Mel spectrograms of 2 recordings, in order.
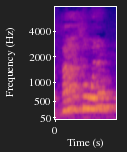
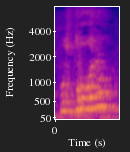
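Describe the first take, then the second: First: High, thin mock reply of a bored husband. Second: High, thin mock reply again; bored husband. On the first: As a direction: toss it off like the unimpressed husband. (esposo aburrido con voz aguda y desganada) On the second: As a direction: shrug it off, high and lazy. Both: Husband answers wife after service.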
